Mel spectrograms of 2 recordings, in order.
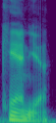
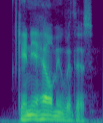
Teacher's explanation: The vowel in can might weaken slightly, and you reduces to ya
